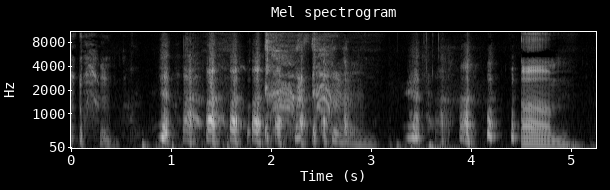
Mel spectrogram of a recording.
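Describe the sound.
A person coughs several times in short, rough bursts, close and fairly loud, mixed with throaty, laugh-like vocal sounds and a brief voiced noise near the end.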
